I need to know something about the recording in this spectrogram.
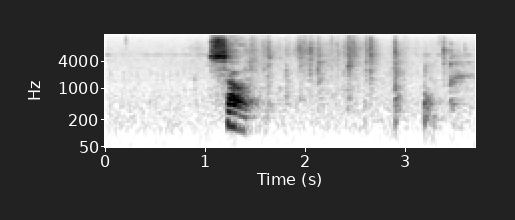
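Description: Paper rustles and crinkles as it is handled and folded.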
